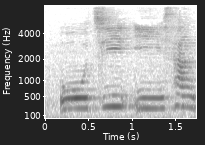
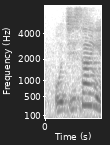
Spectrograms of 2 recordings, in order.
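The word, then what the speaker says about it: おじいさん: 오지이상 되죠. 오지이상. 같은 이 발음 나는 게 두 개 이렇게 있죠. 그러면 오지이상, 오지이상. 길게 발음합니다. 오지상이 아니고 오지이상.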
